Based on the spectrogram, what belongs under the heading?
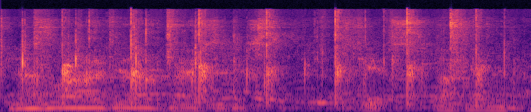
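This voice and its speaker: A man commentates on combat sport in short, choppy bursts. He sounds away from the mic and echoey, with a very loud crowd all around. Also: fairly low pitch, measured pace, recorded from a distance, very noisy. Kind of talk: live play-by-play commentary. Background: loud tournament crowd.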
